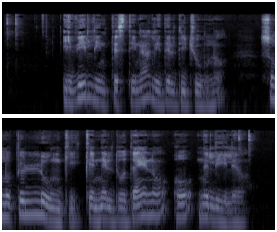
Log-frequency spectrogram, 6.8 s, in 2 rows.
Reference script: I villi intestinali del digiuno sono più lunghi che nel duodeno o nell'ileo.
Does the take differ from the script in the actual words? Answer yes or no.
no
